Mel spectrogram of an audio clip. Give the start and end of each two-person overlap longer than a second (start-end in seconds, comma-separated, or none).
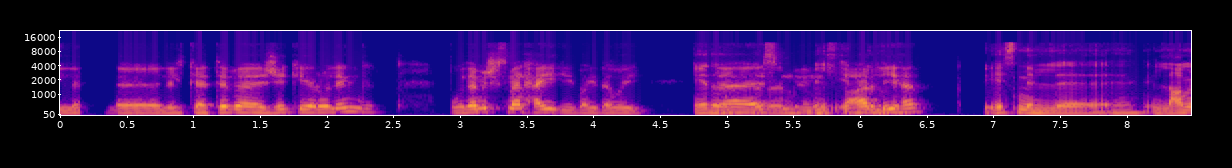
4.9-6.3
